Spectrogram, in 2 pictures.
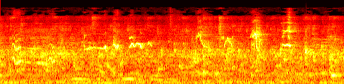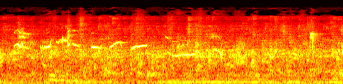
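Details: Ngriwik chatter from a healthy young male white-rumped shama still in spotted juvenile plumage: busy, squeaky twitters and short rising and falling chirps pouring out continuously in uneven bursts, over a faint low hum.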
